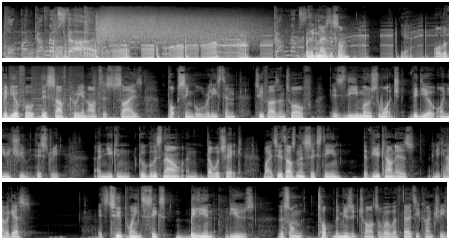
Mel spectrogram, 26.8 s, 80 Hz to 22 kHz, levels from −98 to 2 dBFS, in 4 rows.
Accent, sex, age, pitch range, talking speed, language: British, male, 20-39, 95-115 Hz, 135 wpm, English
